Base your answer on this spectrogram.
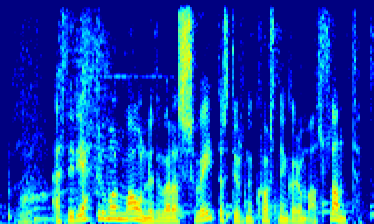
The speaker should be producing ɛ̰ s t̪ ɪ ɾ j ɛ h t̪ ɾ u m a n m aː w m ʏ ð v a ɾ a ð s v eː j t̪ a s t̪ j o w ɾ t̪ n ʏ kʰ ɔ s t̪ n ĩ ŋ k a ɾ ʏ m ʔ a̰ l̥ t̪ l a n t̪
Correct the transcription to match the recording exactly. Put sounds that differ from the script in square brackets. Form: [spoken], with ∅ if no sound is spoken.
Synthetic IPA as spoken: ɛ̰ [f] t̪ ɪ ɾ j ɛ h t̪ ɾ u m a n m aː w [n] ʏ ð v a ɾ a ð s v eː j t̪ a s t̪ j o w ɾ t̪ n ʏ kʰ ɔ s t̪ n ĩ ŋ k a ɾ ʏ m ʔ a̰ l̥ t̪ l a n t̪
